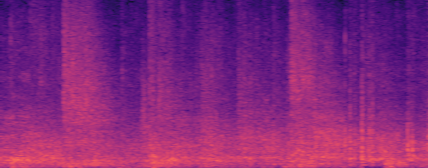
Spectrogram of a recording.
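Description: Skateboard wheels rolling over a hard floor, with several sudden board thuds and clacks.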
